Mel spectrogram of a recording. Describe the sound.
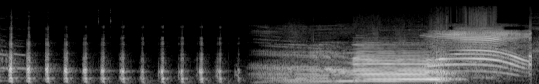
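A cow moos in a long, loud, low bellow that swells and rises in pitch near its end. Before it comes a quick run of short, evenly spaced pulses. No voices are heard.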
